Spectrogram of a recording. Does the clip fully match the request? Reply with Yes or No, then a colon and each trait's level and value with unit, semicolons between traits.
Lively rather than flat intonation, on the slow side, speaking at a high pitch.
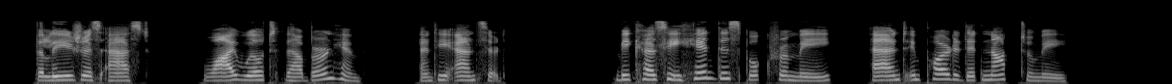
No: average, 3.4 semitones; slow, 125 wpm; high, 200 Hz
